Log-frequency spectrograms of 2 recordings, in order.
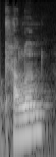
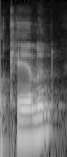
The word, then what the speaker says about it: Kalen: The first was Leandro Kalen, or Kalen, it's spelled K-A-L-E-N, A Tale of Southern Groove.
